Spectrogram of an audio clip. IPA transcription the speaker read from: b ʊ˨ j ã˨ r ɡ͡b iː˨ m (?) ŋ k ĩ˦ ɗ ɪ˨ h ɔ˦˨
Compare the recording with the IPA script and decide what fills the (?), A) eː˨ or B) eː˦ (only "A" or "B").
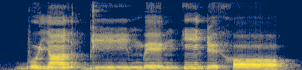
A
